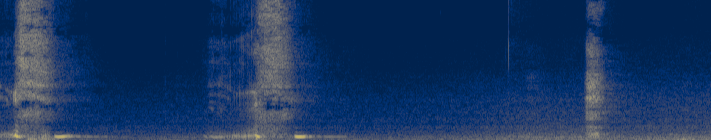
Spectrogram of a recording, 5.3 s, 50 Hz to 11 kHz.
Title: Girl sneezing 5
